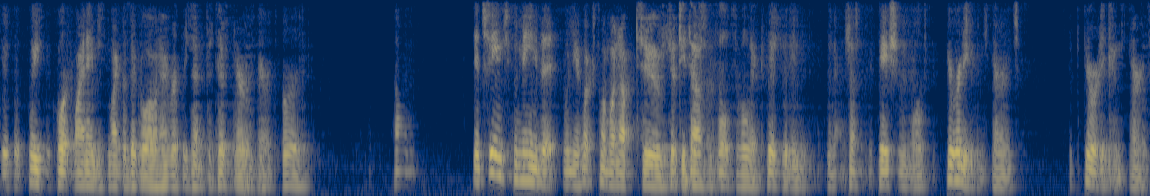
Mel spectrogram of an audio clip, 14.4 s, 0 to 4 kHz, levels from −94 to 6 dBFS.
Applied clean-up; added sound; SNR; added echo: neural mask model DeepFilterNet 3.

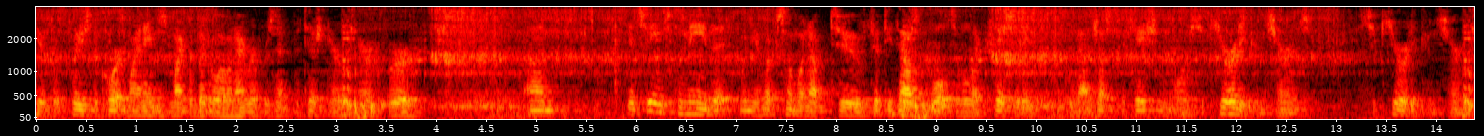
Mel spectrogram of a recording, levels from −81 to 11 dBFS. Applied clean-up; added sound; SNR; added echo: none; Toilet flush; 7 dB; reverberation time 0.5 s.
